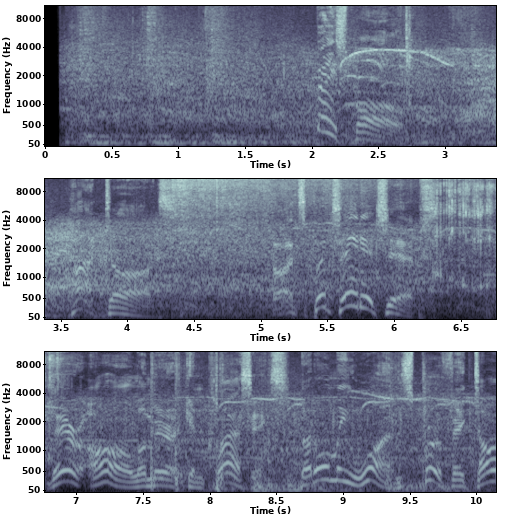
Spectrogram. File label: animation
